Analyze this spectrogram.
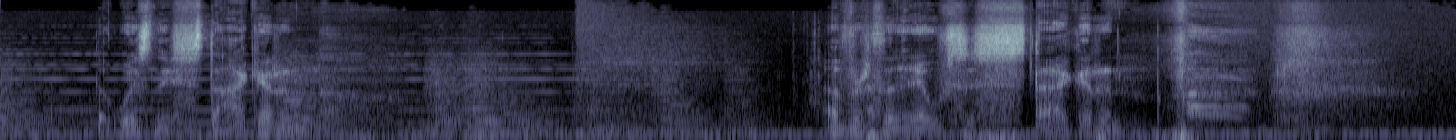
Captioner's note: laughs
